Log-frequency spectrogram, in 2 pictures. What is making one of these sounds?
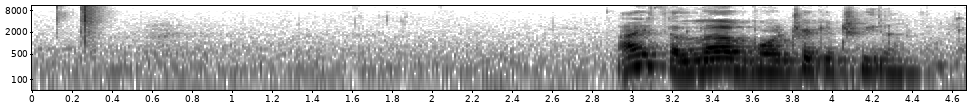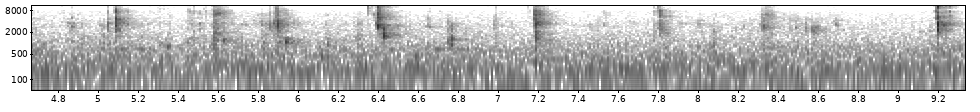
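Crab and crawfish shells crack and snap in hands close by.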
